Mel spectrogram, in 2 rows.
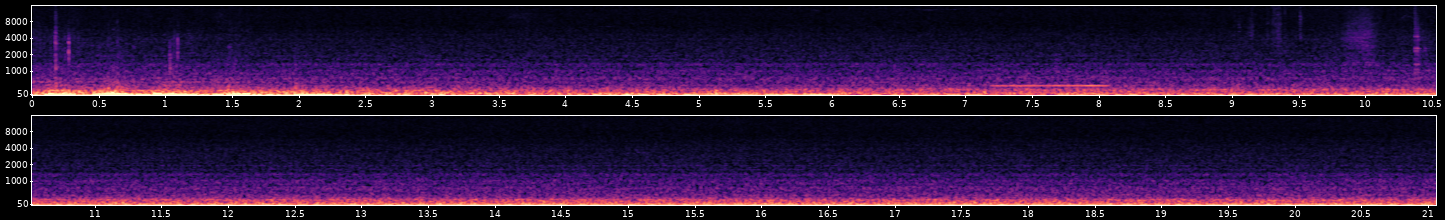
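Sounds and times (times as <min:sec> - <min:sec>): car engine idling: 0:00.0 - 0:07.1
brief soft hiss: 0:09.8 - 0:10.2.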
